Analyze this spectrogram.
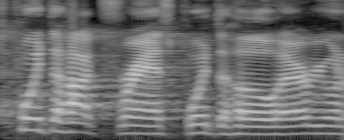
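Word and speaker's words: Pointe du Hoc: the screen right there that's point to hawk France point the ho everyone to pronounce it but it's point to hawk it square our Army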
